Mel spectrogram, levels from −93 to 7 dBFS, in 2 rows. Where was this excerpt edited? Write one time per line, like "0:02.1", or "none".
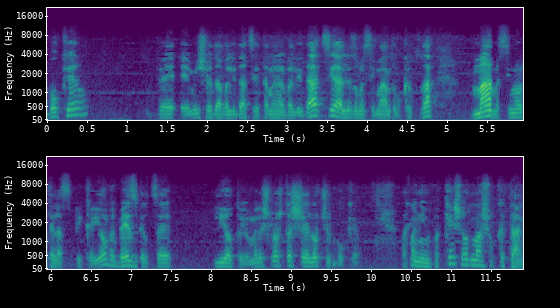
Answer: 0:04.3
0:05.5
0:06.0
0:07.1
0:09.5
0:10.5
